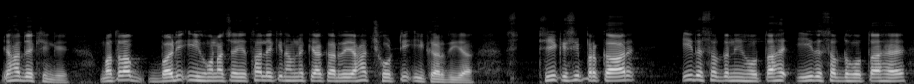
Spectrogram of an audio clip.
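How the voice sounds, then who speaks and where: A man's voice: sits high, moderate pace, no room sound. A man teaching an exam-prep spelling lesson, patiently going through correct and incorrect word forms and addressing viewers as friends.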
